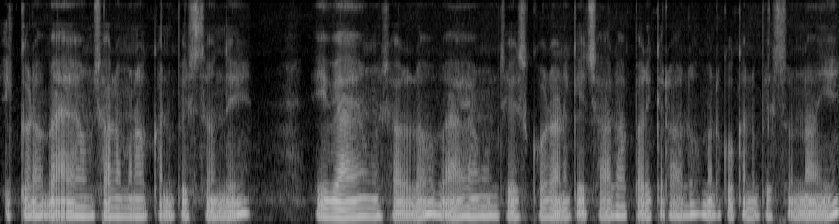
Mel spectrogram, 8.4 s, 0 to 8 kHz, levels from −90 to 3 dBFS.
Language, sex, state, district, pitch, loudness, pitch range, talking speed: Telugu, male, Andhra Pradesh, Srikakulam, 125 Hz, -31 LUFS, 115-150 Hz, 85 wpm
